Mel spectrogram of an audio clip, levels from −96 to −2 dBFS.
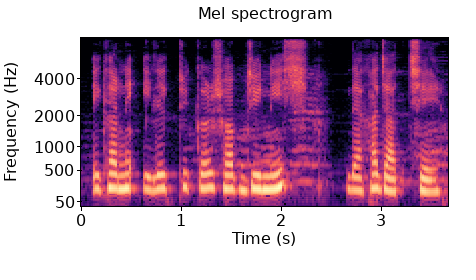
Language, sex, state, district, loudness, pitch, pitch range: Bengali, female, West Bengal, Cooch Behar, -14 LUFS, 210 Hz, 200-220 Hz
